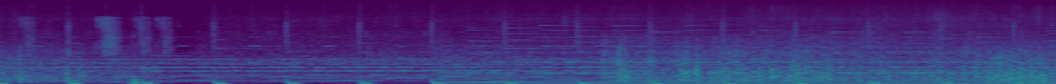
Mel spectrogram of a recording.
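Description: Thunderstorm from the Terrifying Storm card in the video game Warsaken: steady rain pattering on a surface with rumbling thunder and a run of irregular thumps, fairly loud and continuous with no talk.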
